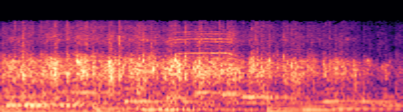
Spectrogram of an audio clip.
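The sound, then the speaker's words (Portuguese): A crowd claps steadily and continuously for the Lord, a dense wash of applause, with sustained keyboard chords playing underneath throughout. “É para o Senhor, pode aplaudir.”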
